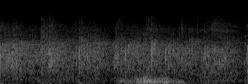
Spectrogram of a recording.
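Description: An audience at an awards ceremony applauds its sponsors, a dense, even wash of many hands clapping that stays steady and fairly distant, with no talk on top.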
